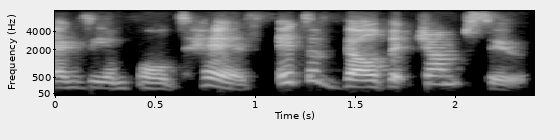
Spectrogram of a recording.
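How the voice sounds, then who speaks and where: A woman's voice: on the low side, sing-song, normal speed, a little mellow, husky, dry recording. A woman narrating stage directions for an online table read, reading plainly and dropping the odd casual aside. Her mic sounds dull and dry.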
